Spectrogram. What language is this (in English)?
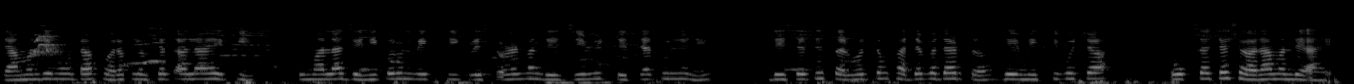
Marathi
